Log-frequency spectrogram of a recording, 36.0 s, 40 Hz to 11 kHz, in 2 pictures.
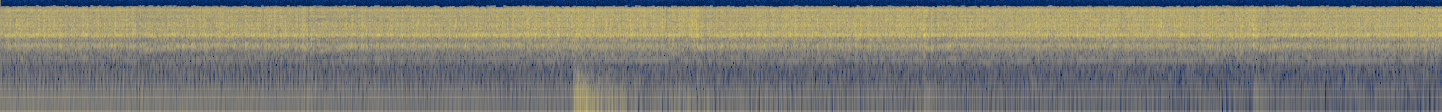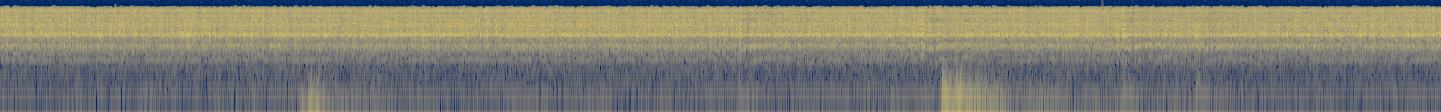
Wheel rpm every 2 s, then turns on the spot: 160, 150, 150, 170, 190, 190, 170, 200, 180, 200, 200, 200, 200, 200, 180, 180, 160, 180.
none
